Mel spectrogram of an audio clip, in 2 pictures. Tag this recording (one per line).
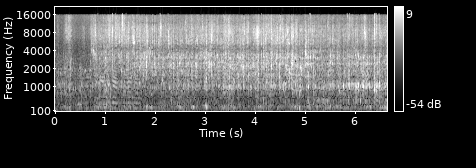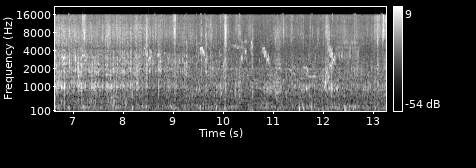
piss
nature
water
spring
ambiance
horse
birds
field-recording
